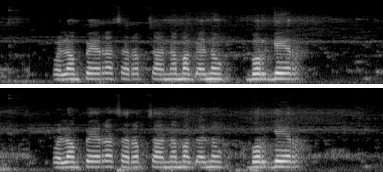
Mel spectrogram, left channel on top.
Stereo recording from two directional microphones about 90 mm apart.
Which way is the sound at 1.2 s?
10° right (ahead or behind).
